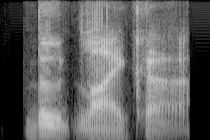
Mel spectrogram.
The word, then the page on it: bootlicker: British English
